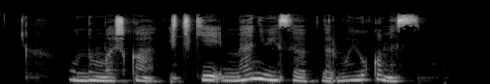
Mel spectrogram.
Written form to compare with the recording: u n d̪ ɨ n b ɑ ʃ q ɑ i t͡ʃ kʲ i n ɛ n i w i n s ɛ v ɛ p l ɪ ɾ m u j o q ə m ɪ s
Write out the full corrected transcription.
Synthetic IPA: u n d̪ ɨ n b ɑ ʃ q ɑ i t͡ʃ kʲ i m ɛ n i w i s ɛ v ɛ p l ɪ ɾ m u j o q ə m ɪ s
